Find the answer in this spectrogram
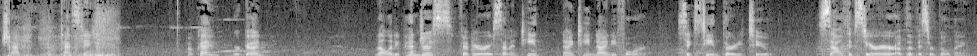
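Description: A woman's voice: fairly low pitch, animated, measured pace, pauses often, noisy background. An actress playing a curious, careful female building surveyor in an audio drama, inquisitive and polite. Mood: matter-of-fact. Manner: careful and inquisitive, growing uneasy.

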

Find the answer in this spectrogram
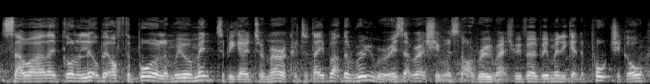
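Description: A man's voice: medium pitch, racing, a little hiss or hum. A man with a London English accent hosting a casual, jokey podcast chat in a pub. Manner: jokey, bantering. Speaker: podcast host. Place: busy pub.

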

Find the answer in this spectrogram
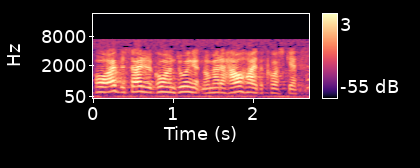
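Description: A man's voice: sits high, fast, a loud crowd, natural voice. An actor playing a naive, dim but self-assured young man in a 1940s radio comedy, on a muffled, very noisy recording. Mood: innocent, self-satisfied. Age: young adult. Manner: guileless, simple-minded.

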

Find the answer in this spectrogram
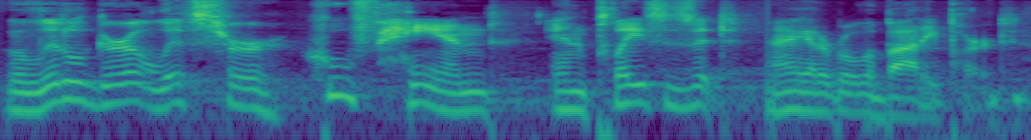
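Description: A man's voice: mid-range voice, measured pace. Theatrical male game master, noisy recording. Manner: florid, theatrical phrasing. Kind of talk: dramatic tabletop game narration. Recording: noticeable background noise.

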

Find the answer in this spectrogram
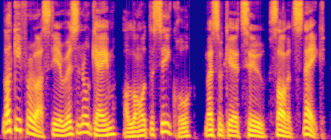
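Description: A man in his thirties, slightly hoarse with a sore throat, hosting a podcast in a measured, articulate, scripted narration style. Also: fairly low pitch, big pitch swings, darkish tone, dry recording, studio quality. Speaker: podcast host, composer.

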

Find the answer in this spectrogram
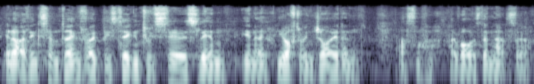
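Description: A man's voice: deep voice, flat delivery, quick pace, slight background noise. A man in his thirties from Wales, a rugby player guest chatting casually and rambling with plenty of fillers. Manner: easygoing, rambling with many fillers. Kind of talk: casual interview chat.

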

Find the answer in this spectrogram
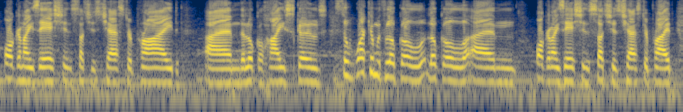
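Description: An Irish man in middle age speaks with a fairly high voice. He sounds earnest and careful, padding his answers with fillers and corporate phrases. He is being interviewed outdoors at a busy festival. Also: fairly bright tone. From Ireland. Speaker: corporate sponsor representative.

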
